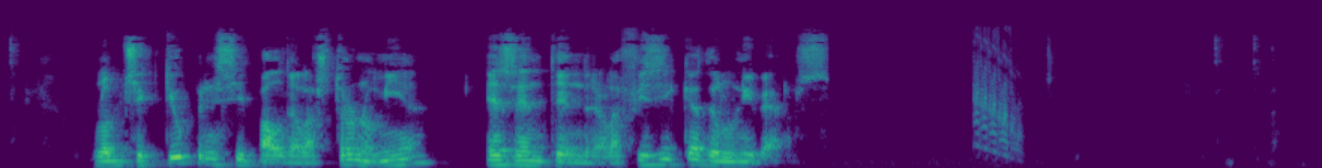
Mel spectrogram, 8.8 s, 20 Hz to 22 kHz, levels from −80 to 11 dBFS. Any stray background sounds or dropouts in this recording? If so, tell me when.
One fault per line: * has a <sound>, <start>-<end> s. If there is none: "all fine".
* has a chirp, 6.5-6.8 s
